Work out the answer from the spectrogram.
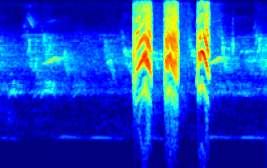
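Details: Three loud, rasping screeches in quick succession from a rose-ringed parakeet, each short and strident, with quiet chatter and a faint low whistle around them.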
